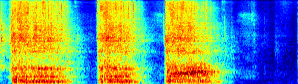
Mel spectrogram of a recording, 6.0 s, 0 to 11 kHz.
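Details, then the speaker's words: Rare 1973 Harley-Davidson two-stroke on premix, long unused, kickstarted with choke: three kicks each give a brief popping burst fading within a second; fires but low compression won't keep it running, kickstarting not enough. "I think I realized why there is a nut welded onto the crank. I think that's how they started this thing because it was low compression."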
